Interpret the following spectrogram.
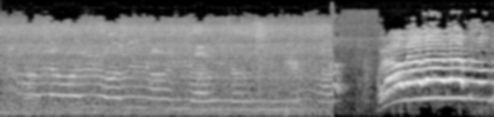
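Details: Domestic cat making funny talking noises: a drawn-out, slowly falling meow of over three seconds, then after a short pause a louder, rising and wavering meow.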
